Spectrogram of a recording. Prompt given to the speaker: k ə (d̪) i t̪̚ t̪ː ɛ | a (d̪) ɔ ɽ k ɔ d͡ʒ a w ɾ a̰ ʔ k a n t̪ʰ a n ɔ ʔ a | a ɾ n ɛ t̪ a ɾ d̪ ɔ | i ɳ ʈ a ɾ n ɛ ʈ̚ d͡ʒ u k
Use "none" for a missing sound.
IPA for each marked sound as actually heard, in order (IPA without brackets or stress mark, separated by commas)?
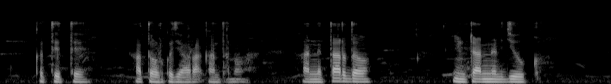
t̪, t̪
